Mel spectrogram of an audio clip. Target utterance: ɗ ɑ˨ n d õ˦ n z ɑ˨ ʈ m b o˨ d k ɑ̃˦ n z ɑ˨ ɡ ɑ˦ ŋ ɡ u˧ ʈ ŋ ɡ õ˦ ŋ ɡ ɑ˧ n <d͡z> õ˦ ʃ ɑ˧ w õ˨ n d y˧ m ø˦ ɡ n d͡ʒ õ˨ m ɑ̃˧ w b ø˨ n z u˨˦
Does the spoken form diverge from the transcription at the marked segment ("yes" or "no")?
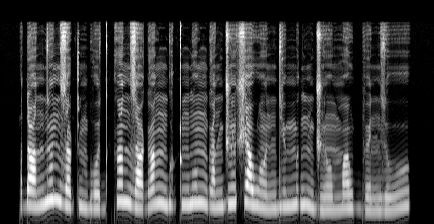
yes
